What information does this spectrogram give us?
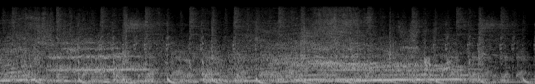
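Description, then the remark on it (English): A drift car slides with a sustained, wavering tire squeal over a loud, revving engine, continuous throughout, with no voices. “Yeah, I like adrenaline and stuff, I guess, but I just love drifting. I just love sliding the car.”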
